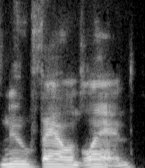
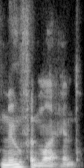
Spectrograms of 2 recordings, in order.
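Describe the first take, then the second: First: It is pronounced just as it is spelled. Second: It is pronounced in the local way. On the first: This is the form the spelling suggests. "if you were to, to kind of spell it out, it is Newfoundland" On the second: This is how people who live there say it. "but here locally, it's it's pronounced Newfoundland"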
